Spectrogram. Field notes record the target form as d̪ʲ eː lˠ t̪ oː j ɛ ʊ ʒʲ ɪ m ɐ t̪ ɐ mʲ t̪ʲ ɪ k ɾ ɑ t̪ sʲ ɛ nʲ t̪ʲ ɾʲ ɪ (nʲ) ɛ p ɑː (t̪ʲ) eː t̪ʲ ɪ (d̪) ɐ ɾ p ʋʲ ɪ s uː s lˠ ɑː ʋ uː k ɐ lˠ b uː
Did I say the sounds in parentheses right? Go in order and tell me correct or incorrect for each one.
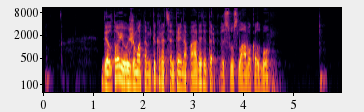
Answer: correct, incorrect: d̪ʲ, incorrect: t̪

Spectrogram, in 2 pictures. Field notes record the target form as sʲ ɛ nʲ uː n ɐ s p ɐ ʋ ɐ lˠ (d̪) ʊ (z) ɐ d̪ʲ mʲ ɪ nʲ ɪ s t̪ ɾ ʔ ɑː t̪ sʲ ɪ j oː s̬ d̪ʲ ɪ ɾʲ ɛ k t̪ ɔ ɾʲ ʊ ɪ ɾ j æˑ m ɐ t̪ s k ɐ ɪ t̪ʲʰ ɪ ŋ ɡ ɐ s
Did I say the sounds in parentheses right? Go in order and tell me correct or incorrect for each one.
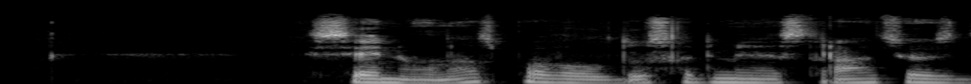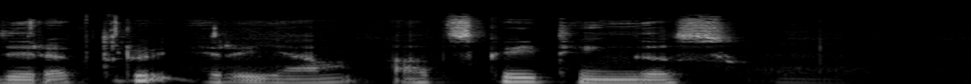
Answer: correct, incorrect: s

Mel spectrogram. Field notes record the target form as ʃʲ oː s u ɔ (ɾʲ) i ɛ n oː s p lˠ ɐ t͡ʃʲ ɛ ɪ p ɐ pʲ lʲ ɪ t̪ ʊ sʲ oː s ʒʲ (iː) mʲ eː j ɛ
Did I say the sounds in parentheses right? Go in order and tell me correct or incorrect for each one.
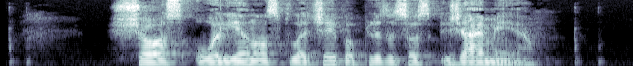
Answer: incorrect: lʲ, incorrect: æː

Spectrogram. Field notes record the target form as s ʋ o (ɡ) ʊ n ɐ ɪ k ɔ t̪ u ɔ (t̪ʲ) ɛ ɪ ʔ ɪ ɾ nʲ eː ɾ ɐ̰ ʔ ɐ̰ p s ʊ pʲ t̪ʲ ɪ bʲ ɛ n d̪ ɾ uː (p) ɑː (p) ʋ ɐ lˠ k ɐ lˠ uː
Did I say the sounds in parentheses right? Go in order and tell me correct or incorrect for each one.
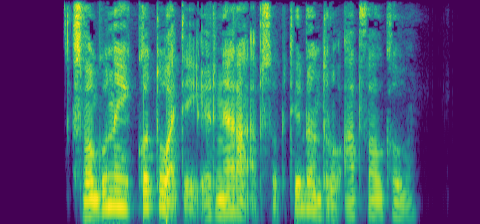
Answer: correct, correct, incorrect: ʔ, correct

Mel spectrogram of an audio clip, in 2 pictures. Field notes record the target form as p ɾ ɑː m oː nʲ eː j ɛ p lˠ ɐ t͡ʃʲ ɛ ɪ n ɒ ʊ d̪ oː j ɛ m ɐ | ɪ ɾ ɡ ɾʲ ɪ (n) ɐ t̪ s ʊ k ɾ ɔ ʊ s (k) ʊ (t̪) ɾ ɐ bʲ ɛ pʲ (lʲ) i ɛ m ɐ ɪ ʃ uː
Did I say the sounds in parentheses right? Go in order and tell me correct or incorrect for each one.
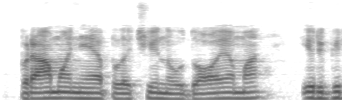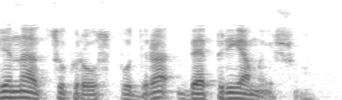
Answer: correct, incorrect: p, incorrect: d̪, incorrect: ɾʲ

